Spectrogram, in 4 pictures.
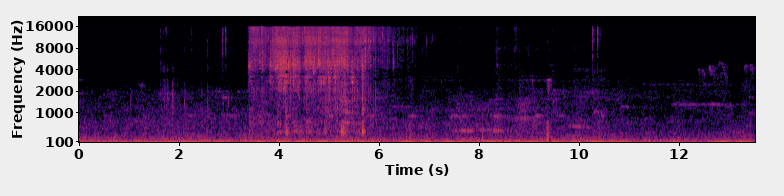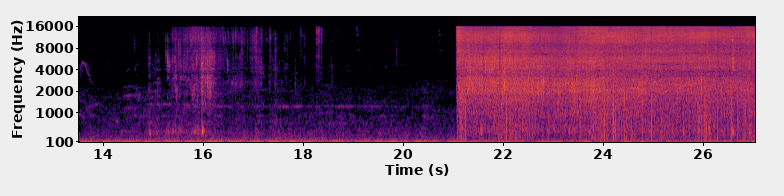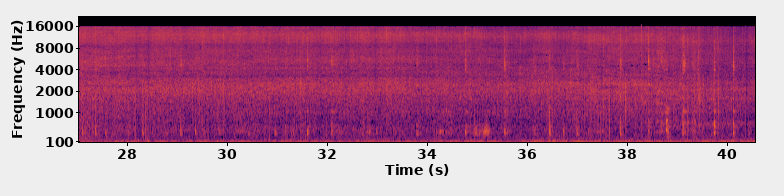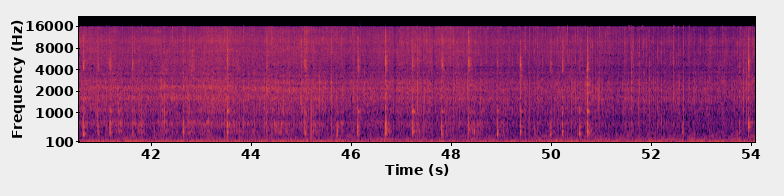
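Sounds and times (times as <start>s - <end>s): onions sizzling in oil: 3.4s - 6.1s, 21.1s - 54.0s
metal spatula scraping wok: 25.2s - 51.0s.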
